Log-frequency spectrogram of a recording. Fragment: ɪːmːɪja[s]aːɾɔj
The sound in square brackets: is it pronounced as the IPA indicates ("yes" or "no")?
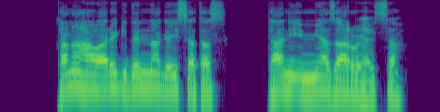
no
